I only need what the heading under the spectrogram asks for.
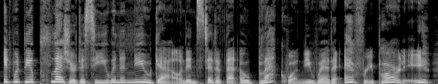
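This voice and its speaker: A woman's voice: medium pitch, sing-song, normal speed. A woman playing a wealthy, breezy young society lady with an affected manner in a period audio drama.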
